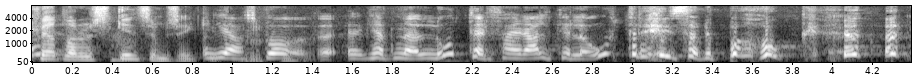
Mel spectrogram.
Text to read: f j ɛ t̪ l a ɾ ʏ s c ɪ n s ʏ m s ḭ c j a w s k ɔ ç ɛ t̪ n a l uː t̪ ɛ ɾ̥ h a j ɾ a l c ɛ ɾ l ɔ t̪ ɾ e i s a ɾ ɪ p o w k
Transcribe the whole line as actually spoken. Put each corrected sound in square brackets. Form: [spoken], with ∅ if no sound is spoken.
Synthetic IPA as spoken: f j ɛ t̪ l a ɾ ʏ s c ɪ n s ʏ m s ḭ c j a w s k ɔ ç ɛ t̪ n a l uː t̪ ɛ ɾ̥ [f] a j ɾ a l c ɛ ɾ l [u] t̪ ɾ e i s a ɾ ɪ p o w k

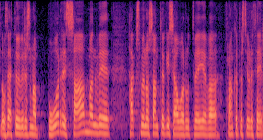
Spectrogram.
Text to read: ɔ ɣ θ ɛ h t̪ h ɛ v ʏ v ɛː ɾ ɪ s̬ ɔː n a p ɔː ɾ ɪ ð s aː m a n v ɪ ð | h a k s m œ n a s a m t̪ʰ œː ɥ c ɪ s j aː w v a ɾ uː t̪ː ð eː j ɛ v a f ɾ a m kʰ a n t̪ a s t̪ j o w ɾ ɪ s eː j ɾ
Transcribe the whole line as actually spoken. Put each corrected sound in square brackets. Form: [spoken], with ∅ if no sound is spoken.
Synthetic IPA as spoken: ɔ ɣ θ ɛ h t̪ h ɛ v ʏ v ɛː ɾ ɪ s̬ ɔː n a p ɔː ɾ ɪ ð s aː m a n v ɪ ð | h a k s m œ n a s a m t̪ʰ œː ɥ c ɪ s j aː w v a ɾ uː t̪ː [v] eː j ɛ v a f ɾ a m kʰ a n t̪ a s t̪ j o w ɾ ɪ [θ] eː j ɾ

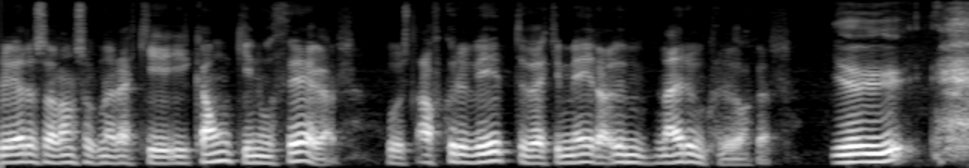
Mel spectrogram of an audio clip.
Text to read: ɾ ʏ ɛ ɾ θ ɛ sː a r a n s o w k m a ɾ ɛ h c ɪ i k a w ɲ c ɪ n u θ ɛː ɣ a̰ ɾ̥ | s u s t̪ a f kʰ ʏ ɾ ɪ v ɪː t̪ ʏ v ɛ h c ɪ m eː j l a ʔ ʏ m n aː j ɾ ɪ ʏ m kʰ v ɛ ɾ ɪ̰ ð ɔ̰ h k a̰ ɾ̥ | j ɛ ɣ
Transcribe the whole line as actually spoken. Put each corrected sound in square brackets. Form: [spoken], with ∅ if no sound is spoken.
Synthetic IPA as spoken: ɾ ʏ ɛ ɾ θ ɛ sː a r a n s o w k [n] a ɾ ɛ h c ɪ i k a w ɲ c ɪ n u θ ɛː ɣ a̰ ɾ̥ | [θ] u s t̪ a f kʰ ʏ ɾ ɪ v ɪː t̪ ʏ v ɛ h c ɪ m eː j [ɾ] a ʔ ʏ m n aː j ɾ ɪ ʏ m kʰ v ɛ ɾ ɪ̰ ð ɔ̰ h k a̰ ɾ̥ | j ɛ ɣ

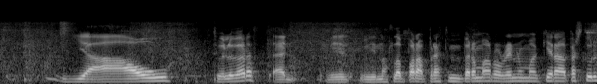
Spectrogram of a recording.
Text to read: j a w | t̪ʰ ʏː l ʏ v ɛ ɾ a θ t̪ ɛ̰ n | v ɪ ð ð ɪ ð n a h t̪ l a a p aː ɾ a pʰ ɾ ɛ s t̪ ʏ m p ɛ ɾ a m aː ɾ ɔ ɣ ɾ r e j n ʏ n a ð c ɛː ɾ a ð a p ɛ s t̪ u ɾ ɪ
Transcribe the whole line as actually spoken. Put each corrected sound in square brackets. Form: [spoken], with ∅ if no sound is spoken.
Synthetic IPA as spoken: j a w | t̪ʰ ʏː l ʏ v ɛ ɾ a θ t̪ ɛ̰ n | v ɪ ð [v] ɪ ð n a h t̪ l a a p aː ɾ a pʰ ɾ ɛ [h] t̪ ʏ m p ɛ ɾ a m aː ɾ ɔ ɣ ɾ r e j n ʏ [m] a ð c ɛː ɾ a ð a p ɛ s t̪ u ɾ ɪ

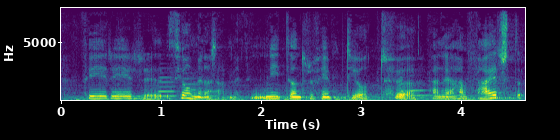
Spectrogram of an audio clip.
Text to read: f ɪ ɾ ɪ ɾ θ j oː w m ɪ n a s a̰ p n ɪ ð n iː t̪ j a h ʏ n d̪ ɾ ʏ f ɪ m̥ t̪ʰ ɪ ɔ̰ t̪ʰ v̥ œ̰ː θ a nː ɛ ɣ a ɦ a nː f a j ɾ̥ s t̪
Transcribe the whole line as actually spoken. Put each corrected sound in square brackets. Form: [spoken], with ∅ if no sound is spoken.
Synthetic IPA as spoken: f ɪ ɾ ɪ ɾ θ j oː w m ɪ n a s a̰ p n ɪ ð n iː t̪ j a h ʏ n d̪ ɾ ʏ f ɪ m̥ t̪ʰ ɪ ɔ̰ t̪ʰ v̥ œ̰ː θ a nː ɛ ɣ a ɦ a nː f a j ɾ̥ s t̪

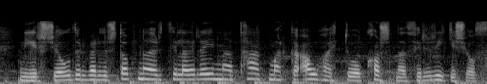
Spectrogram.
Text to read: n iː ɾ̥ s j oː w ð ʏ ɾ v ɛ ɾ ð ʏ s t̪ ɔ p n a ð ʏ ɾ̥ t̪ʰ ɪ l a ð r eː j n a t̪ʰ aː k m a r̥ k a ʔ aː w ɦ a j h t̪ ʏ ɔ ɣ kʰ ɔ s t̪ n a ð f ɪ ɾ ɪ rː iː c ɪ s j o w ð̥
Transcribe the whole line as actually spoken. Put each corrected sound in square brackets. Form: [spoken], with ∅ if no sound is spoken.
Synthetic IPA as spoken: n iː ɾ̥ s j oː w ð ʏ ɾ v ɛ ɾ ð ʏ s t̪ ɔ p n a ð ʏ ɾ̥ t̪ʰ ɪ l a ð r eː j n a t̪ʰ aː k m a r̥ k a ʔ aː w ɦ a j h t̪ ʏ ɔ ɣ kʰ ɔ s t̪ n a ð f ɪ ɾ ɪ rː iː c ɪ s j o w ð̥

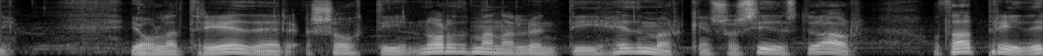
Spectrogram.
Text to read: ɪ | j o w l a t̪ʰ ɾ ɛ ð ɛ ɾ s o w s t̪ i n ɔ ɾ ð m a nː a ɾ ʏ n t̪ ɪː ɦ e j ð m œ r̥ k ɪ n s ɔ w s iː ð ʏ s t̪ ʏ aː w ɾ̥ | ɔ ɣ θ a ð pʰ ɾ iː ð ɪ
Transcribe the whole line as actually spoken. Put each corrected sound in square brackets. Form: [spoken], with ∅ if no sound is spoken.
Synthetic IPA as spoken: ɪ | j o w l a t̪ʰ ɾ ɛ ð ɛ ɾ s o w [h] t̪ i n ɔ ɾ ð m a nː a [l] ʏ n t̪ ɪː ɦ e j ð m œ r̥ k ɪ n s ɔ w s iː ð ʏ s t̪ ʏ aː w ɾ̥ | ɔ ɣ θ a ð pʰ ɾ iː ð ɪ

